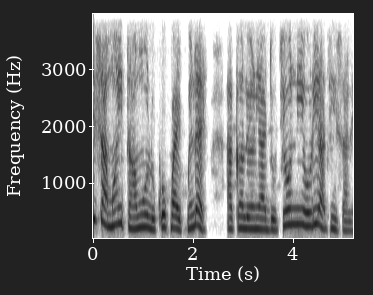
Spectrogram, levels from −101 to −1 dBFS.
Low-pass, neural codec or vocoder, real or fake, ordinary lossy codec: 3.6 kHz; none; real; Opus, 24 kbps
